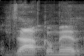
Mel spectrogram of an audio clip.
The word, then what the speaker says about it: Zaccomer: Zaccomer, ecco, l'accento sulla seconda vocale.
